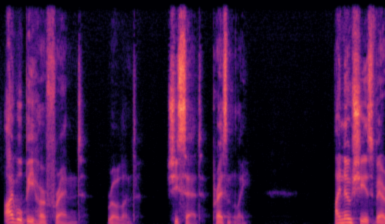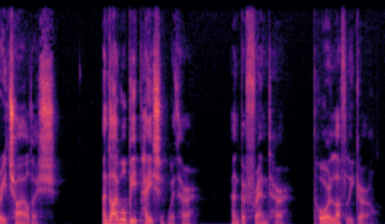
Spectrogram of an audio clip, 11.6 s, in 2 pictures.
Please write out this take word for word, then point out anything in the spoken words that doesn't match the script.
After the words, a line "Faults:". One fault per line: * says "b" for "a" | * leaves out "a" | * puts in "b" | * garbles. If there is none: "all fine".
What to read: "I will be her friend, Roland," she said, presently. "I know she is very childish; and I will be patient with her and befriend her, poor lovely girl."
"I will be her friend, Roland," she said, presently. "I know she is very childish; and I will be patient with her and befriend her, poor lovely girl."
Faults:
all fine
